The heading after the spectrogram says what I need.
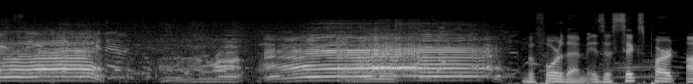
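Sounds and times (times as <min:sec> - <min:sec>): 
several cattle mooing at the Cow Olympics at the Oregon State Fair: 0:00.0 - 0:01.0, 0:01.6 - 0:05.1
speech: 0:05.3 - 0:06.9.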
